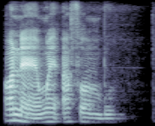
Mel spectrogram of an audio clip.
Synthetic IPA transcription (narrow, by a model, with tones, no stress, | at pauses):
ɔ˦ne˨ŋʷe˦ʔa˦fɔ˦m̩˦bu˦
